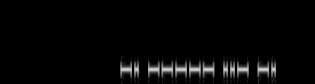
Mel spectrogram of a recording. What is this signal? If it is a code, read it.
Morse code, heard as a keyed tone, about 36 wpm, 700 Hz. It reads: N0UN
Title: USA Call Signs - 4x Character Spacing - 35wpm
